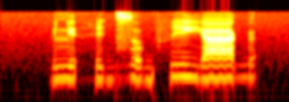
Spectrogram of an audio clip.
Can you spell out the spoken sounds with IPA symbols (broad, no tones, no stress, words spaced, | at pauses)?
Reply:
lʲəhiɡzoɡfi jaɡ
